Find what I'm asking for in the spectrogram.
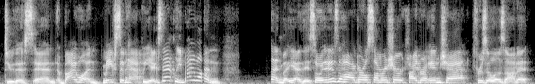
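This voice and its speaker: A woman casts a casual esports stream, chatting bubbly and upbeat with her co-caster and promoting merch. Her high-pitched voice is very animated at a moderate pace.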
